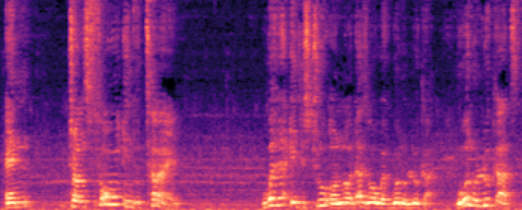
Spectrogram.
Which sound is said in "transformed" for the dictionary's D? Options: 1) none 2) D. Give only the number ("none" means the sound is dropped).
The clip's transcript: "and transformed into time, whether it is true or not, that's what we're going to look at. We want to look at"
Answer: 1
